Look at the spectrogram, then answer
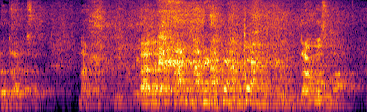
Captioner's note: laughter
